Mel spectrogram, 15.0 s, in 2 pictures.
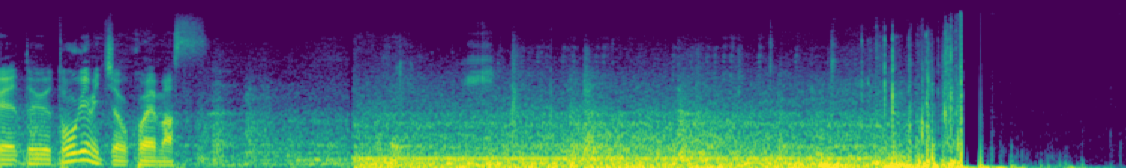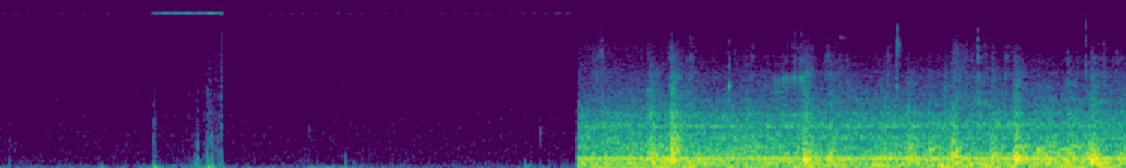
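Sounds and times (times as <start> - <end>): train rumble inside carriage: 0.1 - 6.2, 11.4 - 15.0.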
